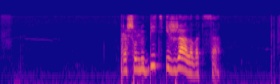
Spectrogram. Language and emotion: Russian, angry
